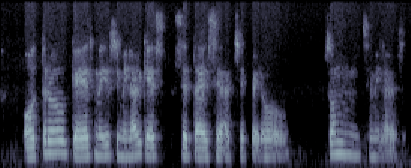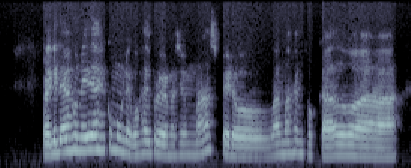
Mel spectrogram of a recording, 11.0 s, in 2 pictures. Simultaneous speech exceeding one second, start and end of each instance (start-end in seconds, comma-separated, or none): none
